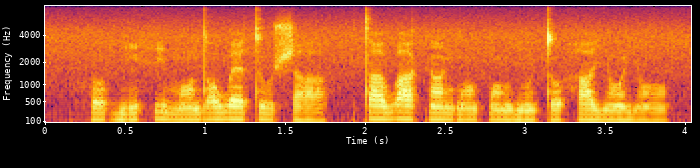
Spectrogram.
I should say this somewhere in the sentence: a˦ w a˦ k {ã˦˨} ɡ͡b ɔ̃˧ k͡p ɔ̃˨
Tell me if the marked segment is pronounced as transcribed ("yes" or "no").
no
